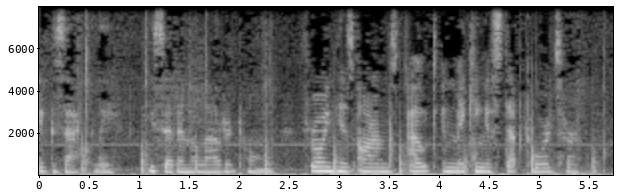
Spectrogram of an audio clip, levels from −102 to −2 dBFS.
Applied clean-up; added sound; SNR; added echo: none; Walk, footsteps; 12 dB; none.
